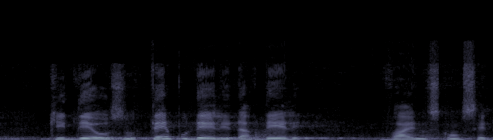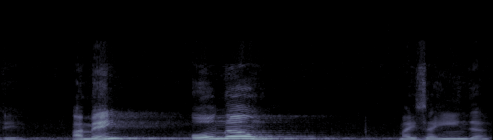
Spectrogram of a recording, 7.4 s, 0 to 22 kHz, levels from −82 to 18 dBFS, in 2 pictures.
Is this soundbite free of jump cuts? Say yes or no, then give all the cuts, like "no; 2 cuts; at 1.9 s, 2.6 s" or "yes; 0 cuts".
no; 1 cut; at 1.9 s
